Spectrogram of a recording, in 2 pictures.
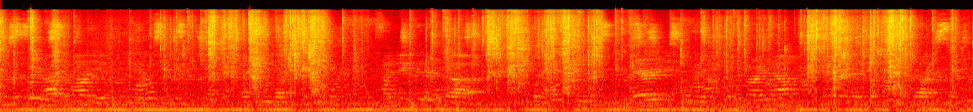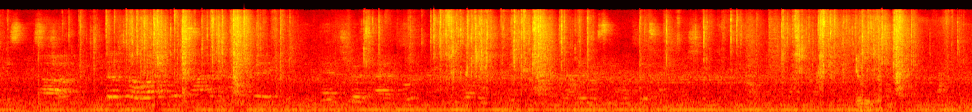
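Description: Trading cards being riffled and flipped through by hand, with short crinkles and rustles of foil pack wrappers, over background music with a faint singing voice and a steady low hum.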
